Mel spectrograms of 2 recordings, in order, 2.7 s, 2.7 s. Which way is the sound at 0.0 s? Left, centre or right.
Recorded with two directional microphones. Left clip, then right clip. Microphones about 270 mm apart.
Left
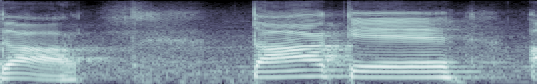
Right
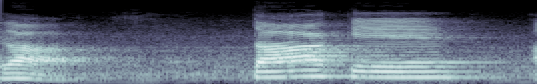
Left.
